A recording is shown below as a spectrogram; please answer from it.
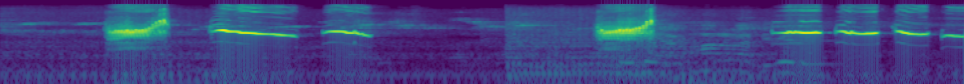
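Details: Cream-vented bulbul in energetic, chattering song used as a lure for training songbirds: sliding, descending whistles and short clipped notes, ending in a quick run of four whistled phrases, broken by loud rough bursts and faint background hum.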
